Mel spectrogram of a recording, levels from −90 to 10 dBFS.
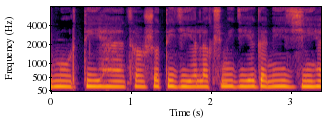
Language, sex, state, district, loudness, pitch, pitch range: Hindi, female, Haryana, Charkhi Dadri, -17 LUFS, 200 Hz, 195-205 Hz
